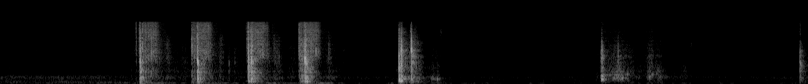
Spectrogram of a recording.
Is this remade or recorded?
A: remade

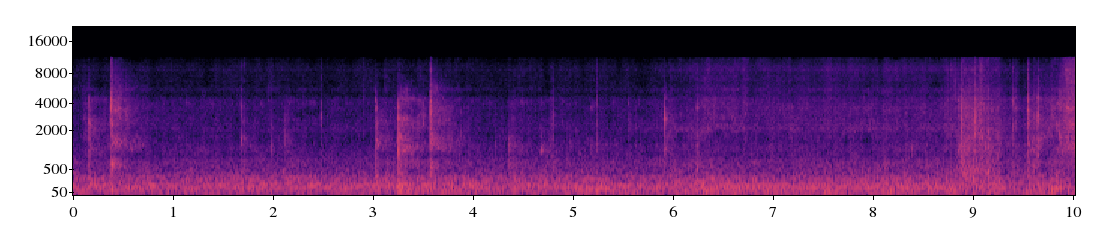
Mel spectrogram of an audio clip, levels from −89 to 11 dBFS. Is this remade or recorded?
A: remade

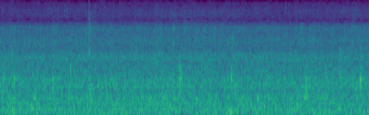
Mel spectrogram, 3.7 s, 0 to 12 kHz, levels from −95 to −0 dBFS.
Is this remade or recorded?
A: recorded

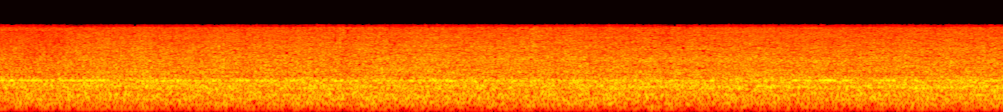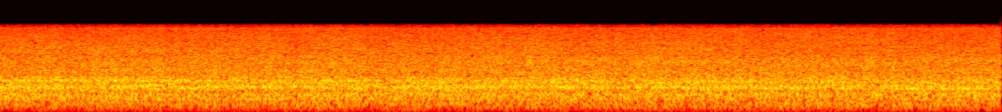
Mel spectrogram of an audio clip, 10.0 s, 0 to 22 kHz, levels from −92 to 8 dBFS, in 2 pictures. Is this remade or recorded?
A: recorded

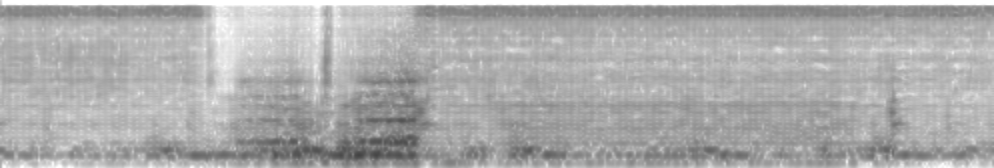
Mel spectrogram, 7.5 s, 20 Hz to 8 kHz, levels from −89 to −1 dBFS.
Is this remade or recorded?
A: remade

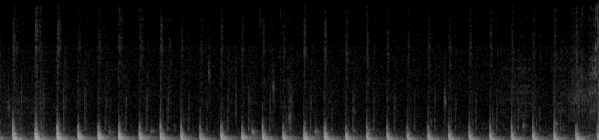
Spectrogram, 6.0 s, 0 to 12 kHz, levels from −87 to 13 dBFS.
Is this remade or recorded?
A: recorded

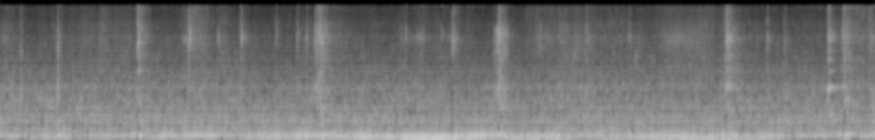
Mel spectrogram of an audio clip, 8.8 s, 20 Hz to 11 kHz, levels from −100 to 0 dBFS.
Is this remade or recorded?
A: remade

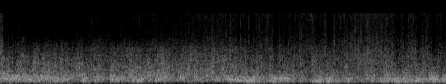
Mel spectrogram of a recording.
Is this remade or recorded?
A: recorded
